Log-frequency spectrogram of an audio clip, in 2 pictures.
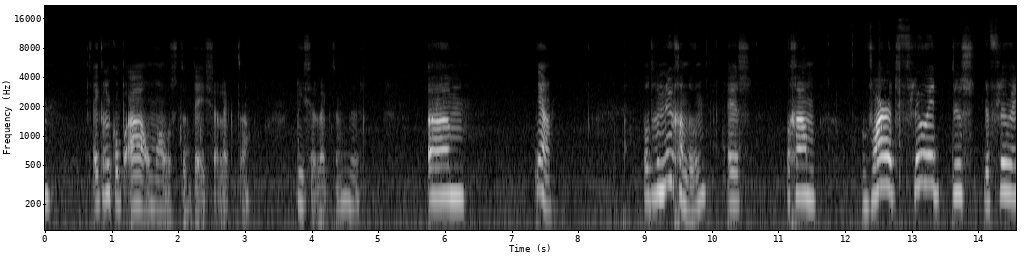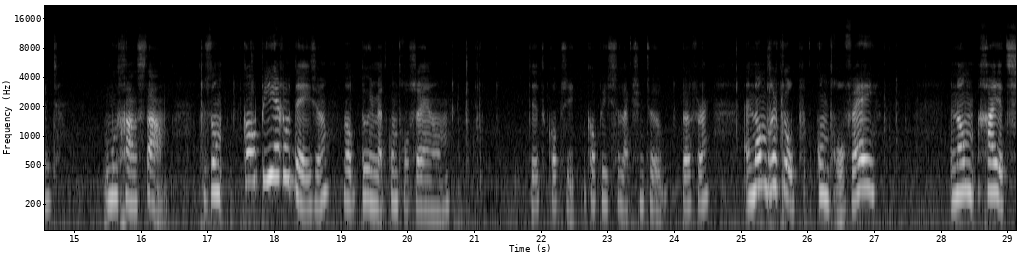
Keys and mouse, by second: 9.4 middle click, 10.9 middle click, 12.5-14.5 right drag, 17.4 ctrl+c, 20.8 ctrl+c, 23.3 click, 25.3 ctrl+v.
